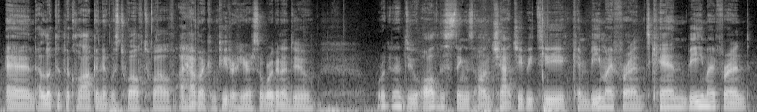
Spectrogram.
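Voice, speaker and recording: A man with a slightly raspy voice giving a slow, reflective spiritual monologue with many pauses. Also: on the low side, fairly even intonation, a little hiss or hum. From Palestinian heritage. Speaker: spiritual reader.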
